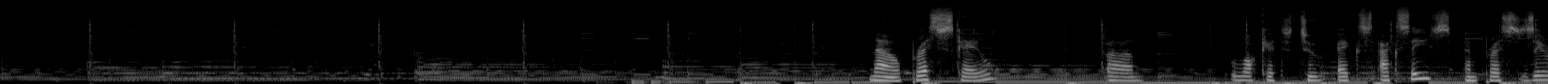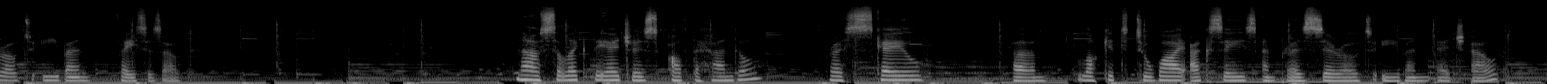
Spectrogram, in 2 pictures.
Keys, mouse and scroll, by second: 3.1 e, 12.4 s, 16.0-20.2 shift+middle drag, 20.2 click, 22.6 s, 25.3-26.4 middle drag, 26.4 click, 26.9 alt+click, 29.0 s.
